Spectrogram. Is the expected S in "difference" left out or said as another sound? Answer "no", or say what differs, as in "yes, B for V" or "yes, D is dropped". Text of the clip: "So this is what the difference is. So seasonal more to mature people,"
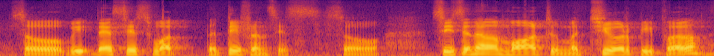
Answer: no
